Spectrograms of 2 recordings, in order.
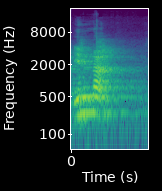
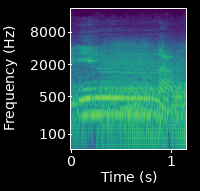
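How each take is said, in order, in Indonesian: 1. Bunyi sengau dipotong pendek. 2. Bunyi sengau ditahan panjang. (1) "Tidak ibu bacanya" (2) "pakai pan panjang"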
